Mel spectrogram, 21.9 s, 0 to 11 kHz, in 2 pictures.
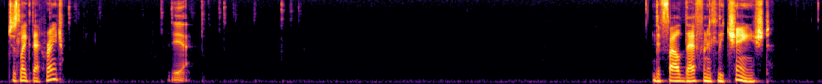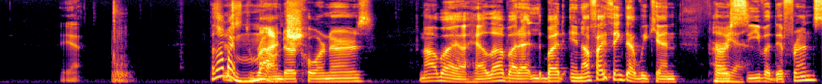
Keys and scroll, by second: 3.7 shift+super+g.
